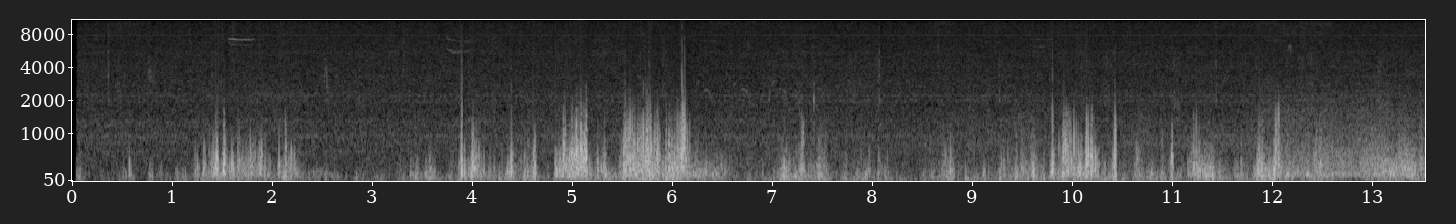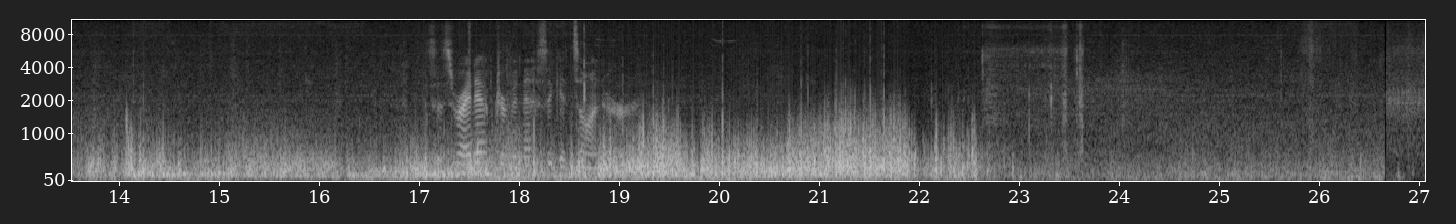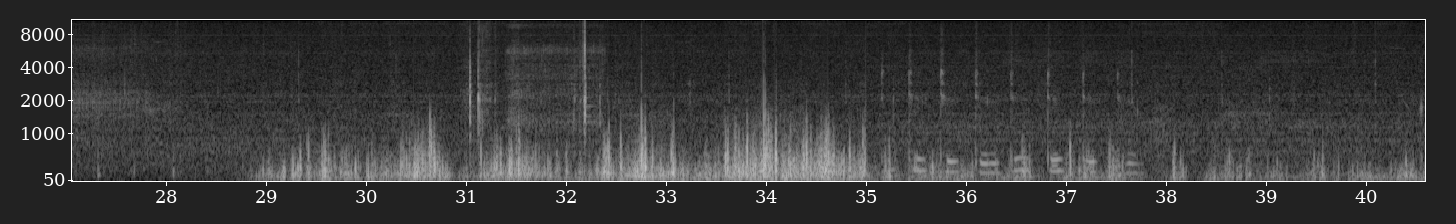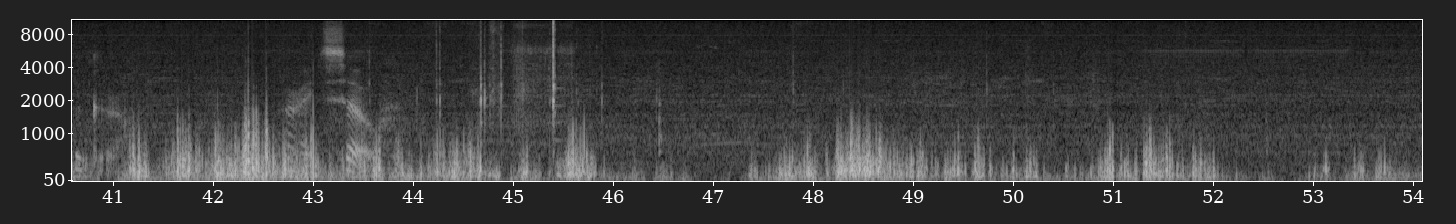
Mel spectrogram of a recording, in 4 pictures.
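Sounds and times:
wind buffeting microphone: 0.0 - 54.0
outdoor hiss: 19.3 - 54.0.

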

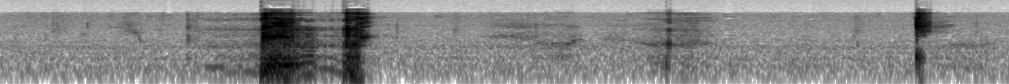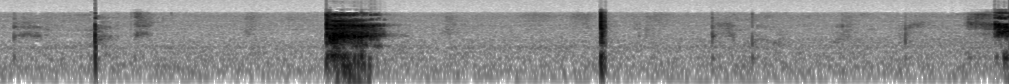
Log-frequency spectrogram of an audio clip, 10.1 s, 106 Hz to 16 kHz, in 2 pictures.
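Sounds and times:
person coughing: 1.2 - 1.9, 6.7 - 7.1.

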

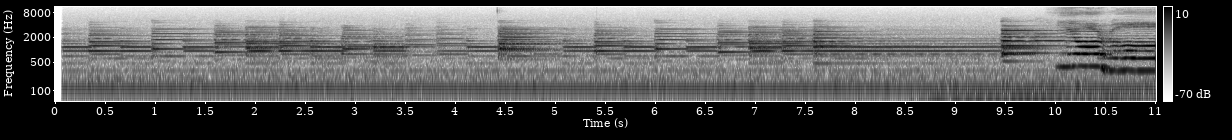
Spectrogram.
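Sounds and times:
ringing pitched notes: 0.1 - 11.0.

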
